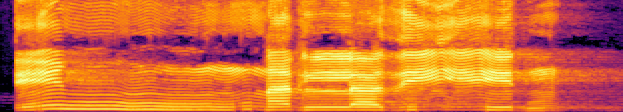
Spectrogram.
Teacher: نون مشدد ہے غنہ ہوگا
